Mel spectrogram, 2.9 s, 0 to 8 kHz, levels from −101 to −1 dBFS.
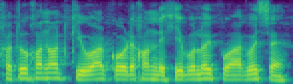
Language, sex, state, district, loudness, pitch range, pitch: Assamese, male, Assam, Sonitpur, -16 LUFS, 115-135 Hz, 125 Hz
